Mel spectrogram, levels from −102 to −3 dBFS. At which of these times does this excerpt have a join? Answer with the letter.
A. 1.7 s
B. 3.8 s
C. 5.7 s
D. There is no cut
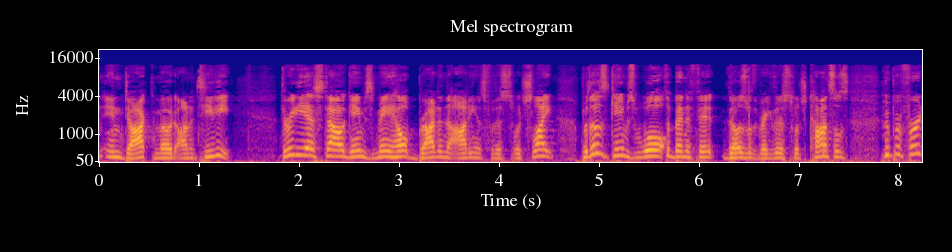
C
